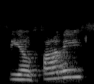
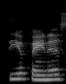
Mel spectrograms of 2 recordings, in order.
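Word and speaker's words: Theophanous: can we get rosa theophanies and please tell me if i correctly pronounced your name theophanus that sounds good thank you for correcting me i appreciate it um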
